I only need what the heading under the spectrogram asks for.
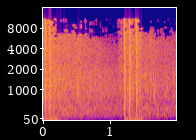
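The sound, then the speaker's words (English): Rapid automatic gunfire as special enforcers open fire on a cab that has smashed through a wooden barricade: a short burst of sharp cracks at the start, a steady noisy rumble, then another quick burst of three or four loud shots near the end. No voices. “And then you hear the special enforcers starting to open fire on the cab.”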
